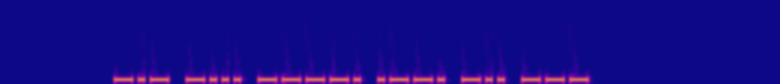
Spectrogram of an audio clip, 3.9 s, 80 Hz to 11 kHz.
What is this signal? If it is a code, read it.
Morse code, heard as a keyed tone, about 40 wpm, 700 Hz. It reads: KB9PDO
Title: USA Call Signs - 6 Characters - Repeated 3x - 40wpm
